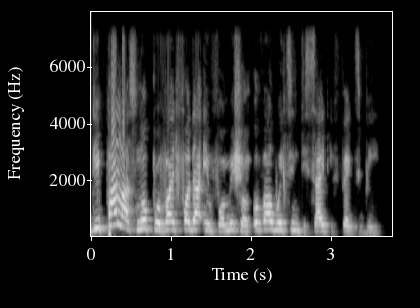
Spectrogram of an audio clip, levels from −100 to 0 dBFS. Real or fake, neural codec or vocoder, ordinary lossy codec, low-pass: real; none; none; 7.2 kHz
